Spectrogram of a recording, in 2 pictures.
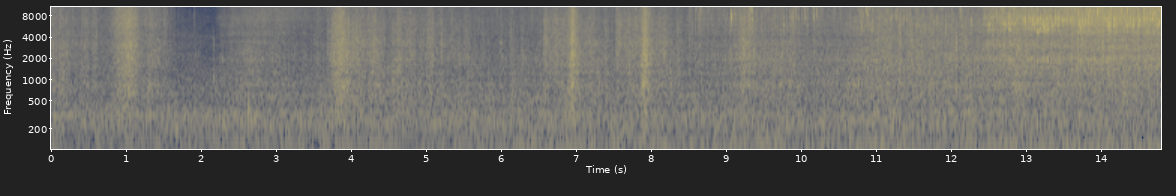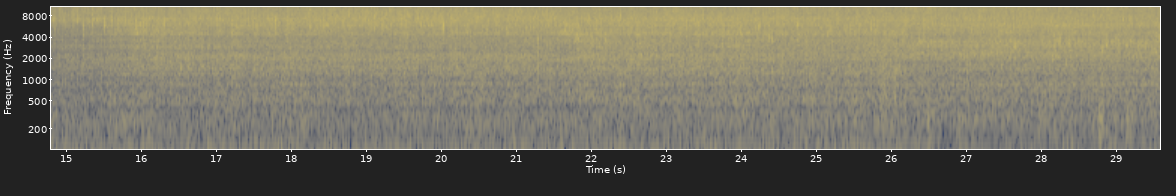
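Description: A few knocks and rustles, then about twelve seconds in a steady, loud sizzle takes over as flour-coated oysters fry in hot oil in a cast-iron skillet.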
